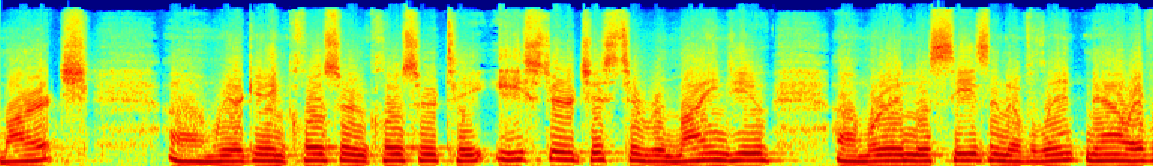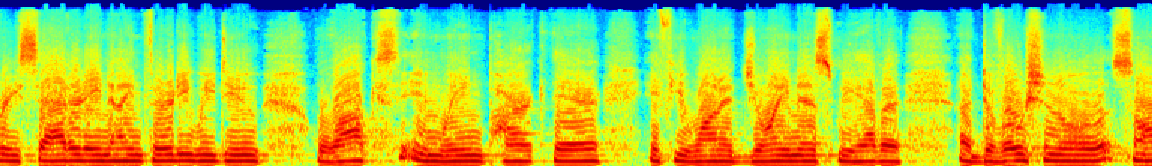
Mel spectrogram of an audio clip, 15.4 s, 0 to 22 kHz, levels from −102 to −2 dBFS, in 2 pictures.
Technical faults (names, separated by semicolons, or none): hard clipping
